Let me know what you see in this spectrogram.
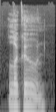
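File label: "lagoon", American English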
